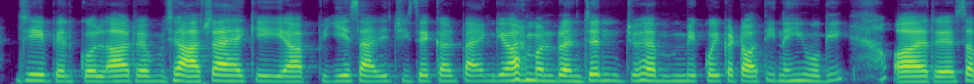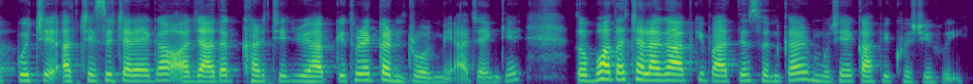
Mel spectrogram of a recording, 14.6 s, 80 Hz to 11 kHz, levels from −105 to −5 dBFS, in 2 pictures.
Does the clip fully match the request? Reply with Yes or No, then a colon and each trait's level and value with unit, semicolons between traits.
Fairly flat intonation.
Yes: narrow, 2.2 semitones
